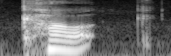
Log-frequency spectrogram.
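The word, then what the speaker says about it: Calke: And there's a place called, there's like a Calk Abbey, it's spelt with a C, like C-A-L-K-E.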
